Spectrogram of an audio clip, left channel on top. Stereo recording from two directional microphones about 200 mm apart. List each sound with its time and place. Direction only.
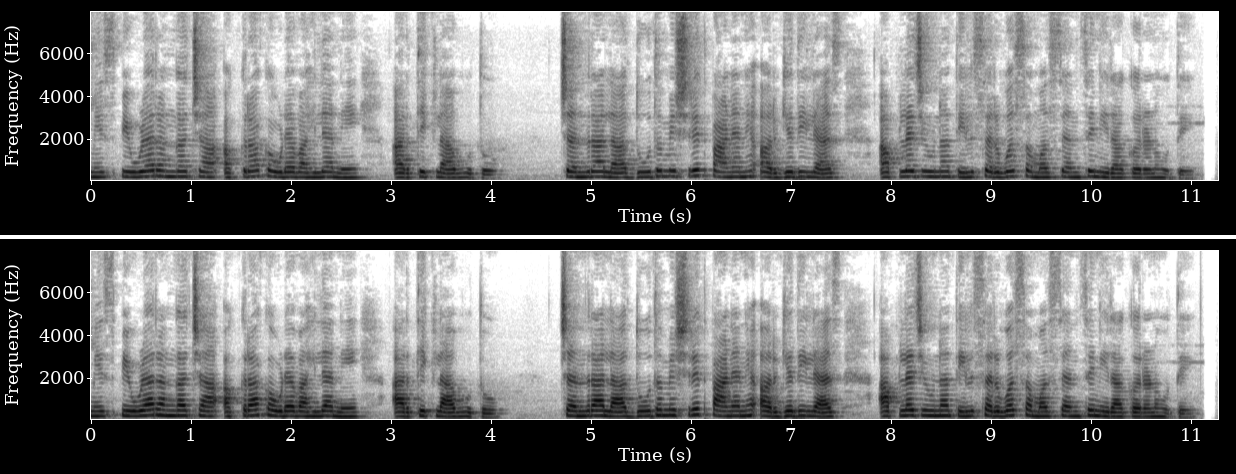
0.1 s speech: 15° right (ahead or behind)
